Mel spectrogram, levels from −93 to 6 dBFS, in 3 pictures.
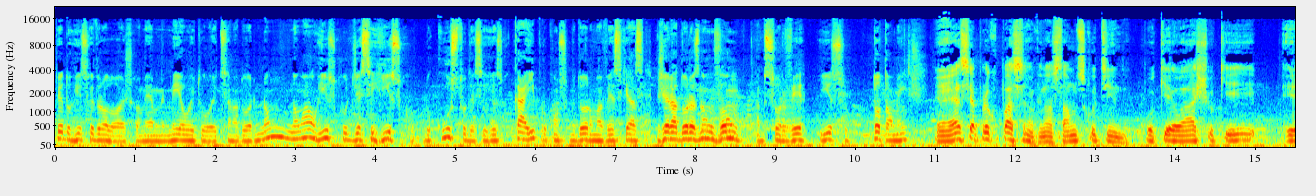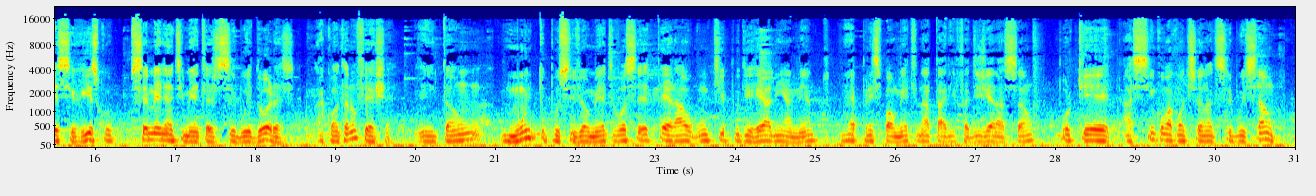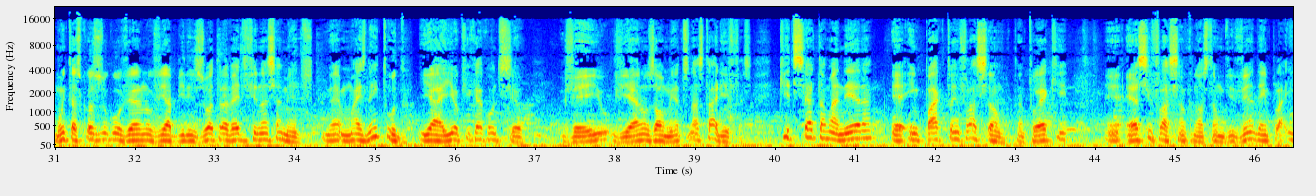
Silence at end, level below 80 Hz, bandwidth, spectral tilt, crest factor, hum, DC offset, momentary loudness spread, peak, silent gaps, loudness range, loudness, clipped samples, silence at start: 0 s; -26 dBFS; 17 kHz; -5.5 dB/octave; 14 dB; none; under 0.1%; 8 LU; 0 dBFS; none; 3 LU; -15 LUFS; under 0.1%; 0 s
